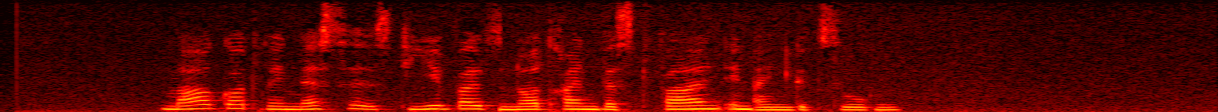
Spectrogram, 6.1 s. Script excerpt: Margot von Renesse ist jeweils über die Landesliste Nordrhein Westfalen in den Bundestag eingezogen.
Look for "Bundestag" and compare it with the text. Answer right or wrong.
wrong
